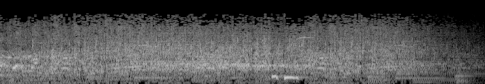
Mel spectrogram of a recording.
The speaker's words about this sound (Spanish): Aplausos.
